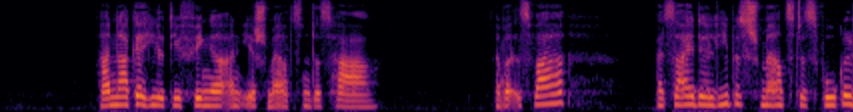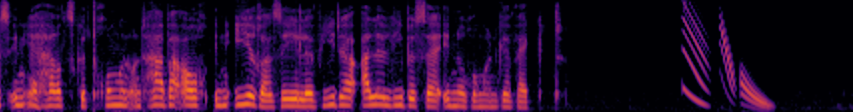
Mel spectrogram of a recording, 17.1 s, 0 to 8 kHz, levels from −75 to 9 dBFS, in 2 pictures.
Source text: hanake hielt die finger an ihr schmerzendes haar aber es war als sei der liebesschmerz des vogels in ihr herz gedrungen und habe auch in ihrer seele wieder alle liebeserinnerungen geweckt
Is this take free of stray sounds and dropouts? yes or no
no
